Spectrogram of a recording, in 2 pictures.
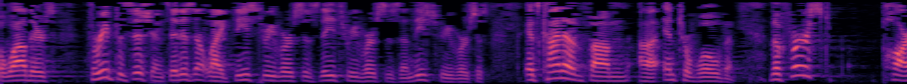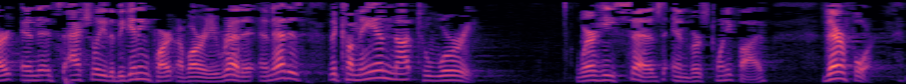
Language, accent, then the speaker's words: English; Dayton, Ohio, United States; And then when you know that they bought a house on Wilfred Avenue, where I grew up in Dayton, Ohio, it was given to flooding.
